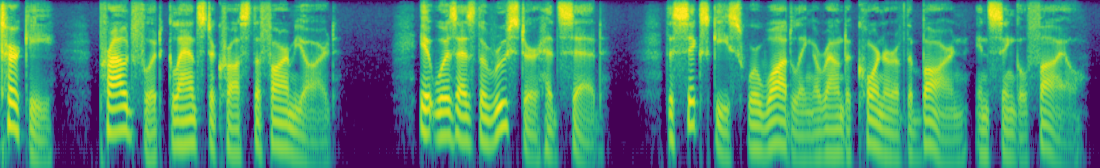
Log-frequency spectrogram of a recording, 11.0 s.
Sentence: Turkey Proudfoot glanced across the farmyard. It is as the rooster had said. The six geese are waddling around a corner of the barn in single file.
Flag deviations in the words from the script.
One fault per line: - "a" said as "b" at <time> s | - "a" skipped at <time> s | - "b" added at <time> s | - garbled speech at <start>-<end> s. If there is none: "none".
- "is" said as "was" at 4.3 s
- "are" said as "were" at 7.5 s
